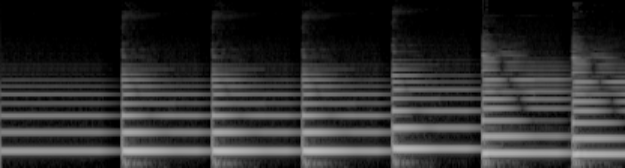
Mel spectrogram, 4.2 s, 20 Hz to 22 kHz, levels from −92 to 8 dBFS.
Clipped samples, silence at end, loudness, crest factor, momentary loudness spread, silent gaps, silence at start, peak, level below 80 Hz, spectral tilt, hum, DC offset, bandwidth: under 0.1%; 0 s; -27 LUFS; 14 dB; 9 LU; none; 0 s; -12 dBFS; -72 dBFS; -4.5 dB/octave; none; under 0.1%; 8.8 kHz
